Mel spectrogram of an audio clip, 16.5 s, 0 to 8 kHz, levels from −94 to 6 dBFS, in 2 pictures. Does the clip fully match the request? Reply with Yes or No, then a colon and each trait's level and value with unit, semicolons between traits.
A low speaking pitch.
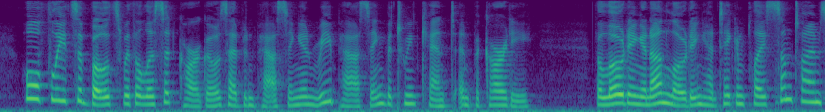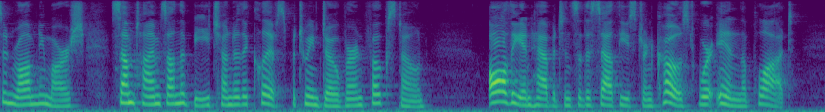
No: high, 200 Hz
